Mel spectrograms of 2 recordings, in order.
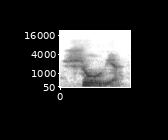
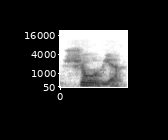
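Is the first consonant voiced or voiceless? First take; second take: voiceless; voiceless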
